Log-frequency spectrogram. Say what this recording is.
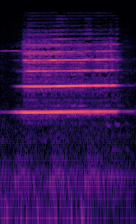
playing with metal fountain
juganndo con una fuente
